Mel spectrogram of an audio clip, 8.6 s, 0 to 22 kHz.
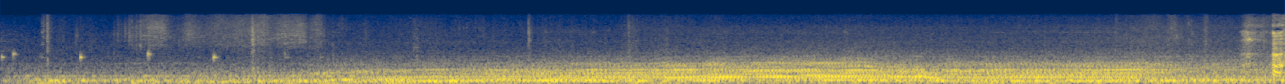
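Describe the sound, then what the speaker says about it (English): A 2025 Genesis GV80 Coupe engine accelerates hard, a loud, close rising drone through upshifts inside the cabin, with a few faint clicks at the start. "let's go ahead and start with the hard acceleration"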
